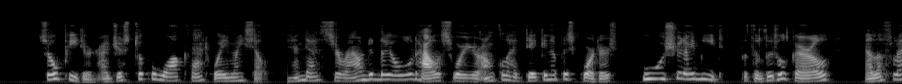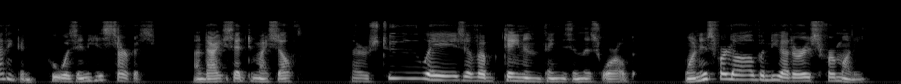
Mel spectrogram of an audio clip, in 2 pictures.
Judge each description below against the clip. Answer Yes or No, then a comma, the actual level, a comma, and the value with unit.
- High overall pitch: No, medium, 180 Hz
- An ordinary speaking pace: No, fast, 215 wpm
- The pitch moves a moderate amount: No, wide, 7.6 semitones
